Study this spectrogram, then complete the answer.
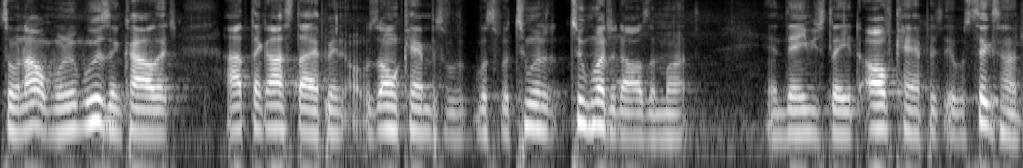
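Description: A man with a plain, everyday voice speaks at a fairly quick pace, fairly high in pitch and with fairly even intonation. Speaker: podcast co-host. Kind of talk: casual chat.

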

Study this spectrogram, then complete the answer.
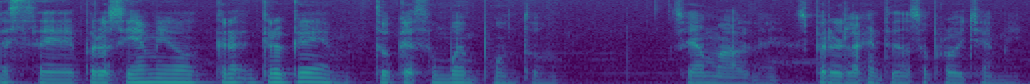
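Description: A man with a Mexican accent speaks at a fairly quick pace, somewhat breathy and at a medium pitch. His tone is dark and mellow, with fairly even intonation. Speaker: podcast co-host. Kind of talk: casual chat.

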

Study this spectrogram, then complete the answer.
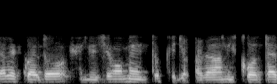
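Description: An ordinary speaking voice from a man at a moderate pace. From Colombia. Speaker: real estate investor and course teacher. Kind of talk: interview. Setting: office, remote.

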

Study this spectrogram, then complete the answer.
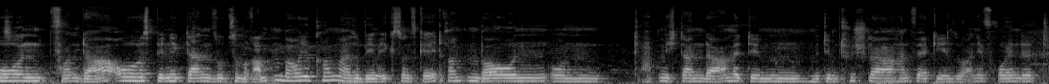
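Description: With noticeable background noise, a man with fairly high pitch speaks at a fairly slow pace in a monotone, flat intonation. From Berlin. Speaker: BMX ramp builder. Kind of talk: casual chat.

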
